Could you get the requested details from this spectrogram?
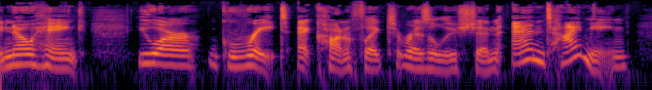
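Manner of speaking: ordinary talk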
